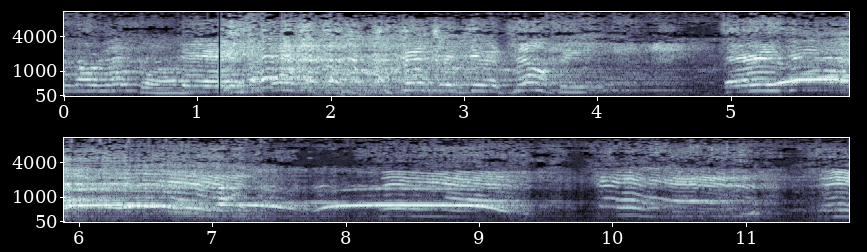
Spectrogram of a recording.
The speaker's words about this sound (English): He puts it on, and the crowd roars.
